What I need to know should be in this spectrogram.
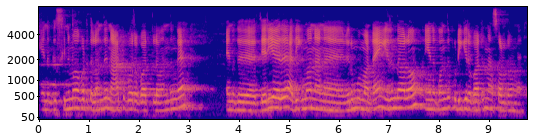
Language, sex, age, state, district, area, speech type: Tamil, female, 30-45, Tamil Nadu, Salem, rural, spontaneous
